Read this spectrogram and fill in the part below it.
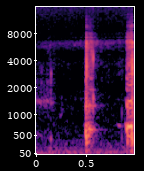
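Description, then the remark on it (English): Two short, loud, raspy blasts from a novelty fart whistle, a wet-sounding fart noise, with a quiet gap between them and the second cut off at the end. No one talks. “I got the fart whistle. You tell me if it sounds like that.”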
